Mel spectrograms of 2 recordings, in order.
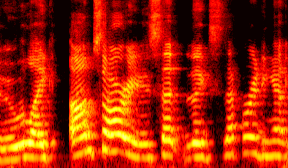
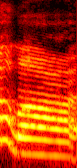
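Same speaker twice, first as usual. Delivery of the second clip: exasperated, slow, drawn-out grumble. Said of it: "Like, I was like".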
